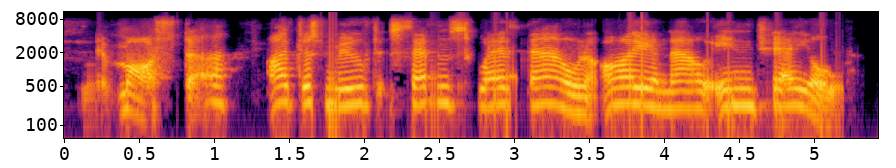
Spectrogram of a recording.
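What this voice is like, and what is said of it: Posh British character voice. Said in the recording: “posh British man with a monocle. Basically the Monopoly man going”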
